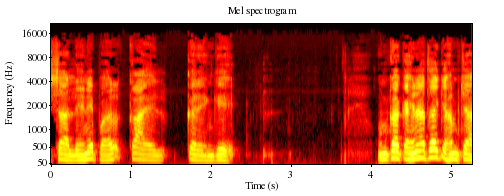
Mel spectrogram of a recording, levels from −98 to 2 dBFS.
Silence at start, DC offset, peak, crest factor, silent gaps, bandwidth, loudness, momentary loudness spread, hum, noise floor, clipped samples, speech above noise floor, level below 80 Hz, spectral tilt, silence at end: 0 s; under 0.1%; -2 dBFS; 20 dB; none; 16 kHz; -20 LUFS; 13 LU; none; -67 dBFS; under 0.1%; 48 dB; -64 dBFS; -5 dB/octave; 0 s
